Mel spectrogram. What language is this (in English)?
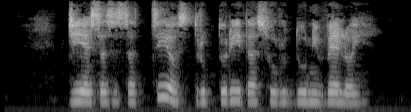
Esperanto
